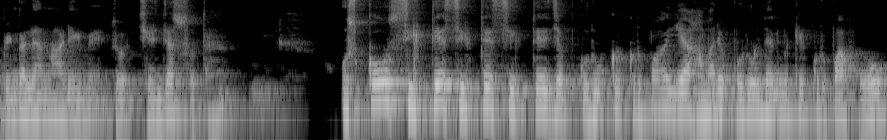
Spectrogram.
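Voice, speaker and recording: Somewhat breathy and dark, mellow in tone, a man speaks at a fairly high pitch with ordinary pitch variation. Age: 80s+. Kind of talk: interview answer.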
